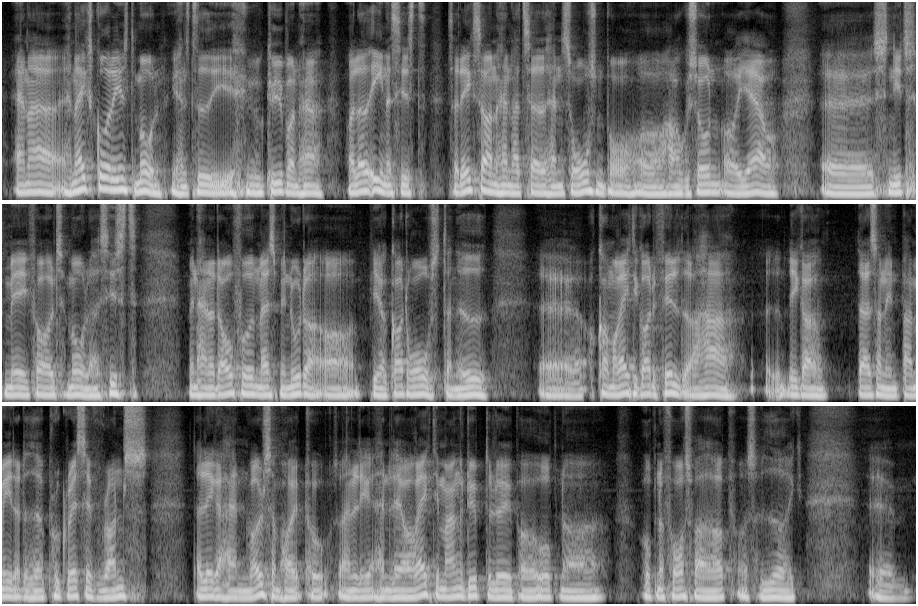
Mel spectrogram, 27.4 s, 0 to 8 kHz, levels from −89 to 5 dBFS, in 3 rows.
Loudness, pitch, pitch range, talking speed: -15 LUFS, 115 Hz, 105-125 Hz, 215 wpm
